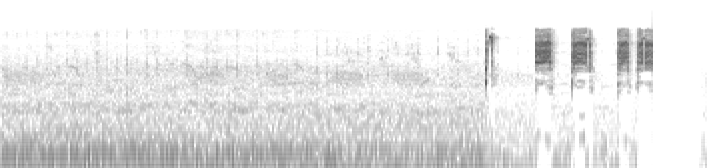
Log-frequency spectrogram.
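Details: Black francolin call: after a quiet stretch of background hiss, a loud phrase of five harsh, buzzy bursts follows in quick, slightly uneven rhythm near the end.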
